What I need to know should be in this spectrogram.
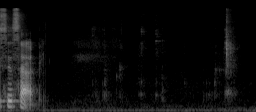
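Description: A plastic toy clicks and rattles softly.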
